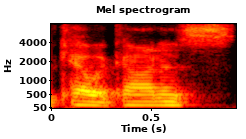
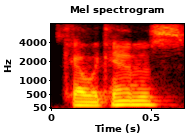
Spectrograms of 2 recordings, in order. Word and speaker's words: Calacanis: Calaconis. Calacanis is how I pronounce it.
